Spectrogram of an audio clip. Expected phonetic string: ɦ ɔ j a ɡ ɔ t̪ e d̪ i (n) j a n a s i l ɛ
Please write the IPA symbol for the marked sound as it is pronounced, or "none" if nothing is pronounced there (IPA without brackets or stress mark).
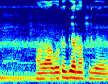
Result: none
